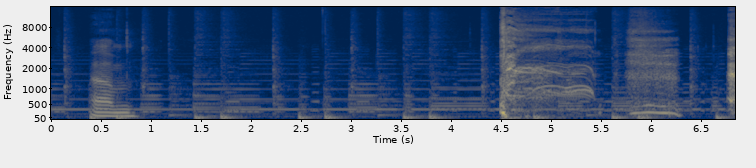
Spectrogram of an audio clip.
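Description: A loud, rasping throat clearing breaks out midway, a harsh noisy burst set among short grunting vocal sounds and hums.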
